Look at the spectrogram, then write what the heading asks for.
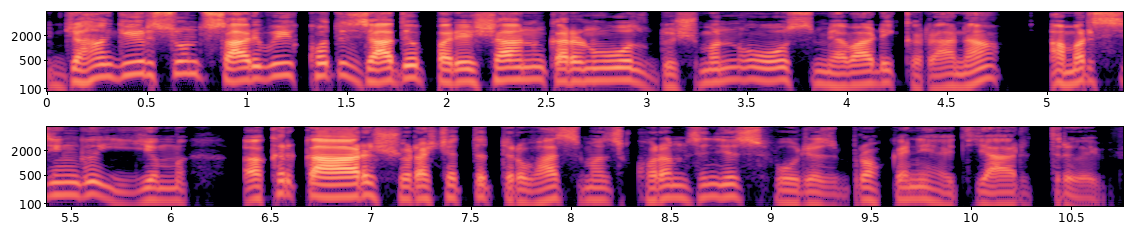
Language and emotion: Kashmiri, neutral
